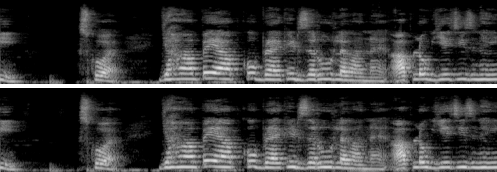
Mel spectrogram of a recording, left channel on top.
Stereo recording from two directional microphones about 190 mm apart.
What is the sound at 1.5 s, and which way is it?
Speech, 35° left (ahead or behind).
